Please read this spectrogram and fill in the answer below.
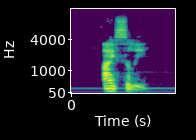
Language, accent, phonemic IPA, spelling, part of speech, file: English, US, /ˈaɪ.sɪ.li/, icily, adverb, En-us-icily.ogg
- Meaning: 1. In the manner of ice; with a cold or chilling effect 2. In an uncaring or coolly angry manner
